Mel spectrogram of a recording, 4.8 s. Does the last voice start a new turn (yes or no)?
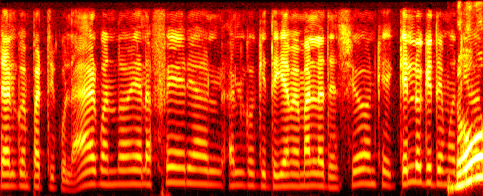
yes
